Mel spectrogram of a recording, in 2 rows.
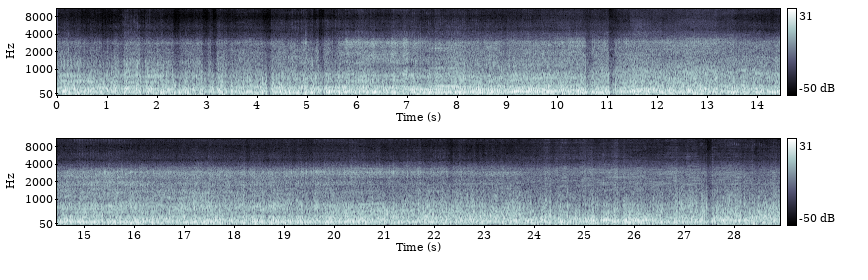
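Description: Keeway K-Light 202 motorcycle engine running under way in traffic, its pitch rising and falling several times with throttle and gear changes.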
